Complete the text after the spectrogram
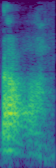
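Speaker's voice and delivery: mock defensive dog. Dog reacting to outstretched hands, mock defensive outburst. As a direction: imitate a dog lashing out.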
